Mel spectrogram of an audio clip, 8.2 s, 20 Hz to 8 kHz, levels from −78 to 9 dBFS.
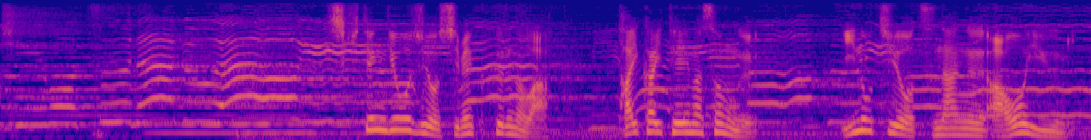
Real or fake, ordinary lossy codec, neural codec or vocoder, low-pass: real; none; none; 7.2 kHz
